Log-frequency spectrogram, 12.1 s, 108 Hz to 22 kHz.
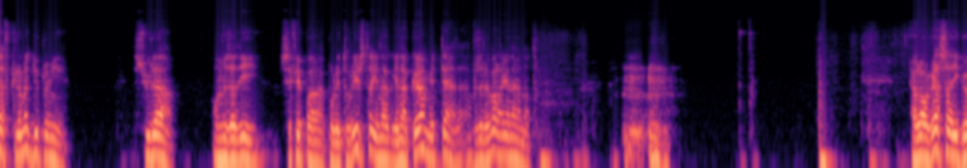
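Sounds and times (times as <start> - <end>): man speaking: 0.0 - 0.8, 1.7 - 7.0, 11.4 - 12.0
computer clicks: 9.2 - 9.5.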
